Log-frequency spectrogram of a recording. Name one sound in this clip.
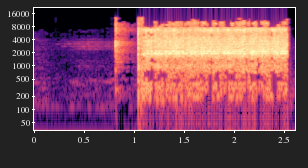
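A mixer grinder whirs loudly.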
